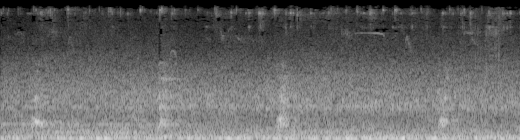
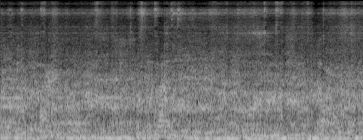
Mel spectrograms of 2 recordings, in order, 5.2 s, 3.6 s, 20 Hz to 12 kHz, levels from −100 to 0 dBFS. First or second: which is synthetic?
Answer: second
